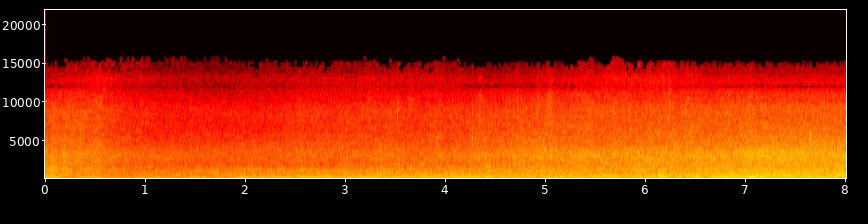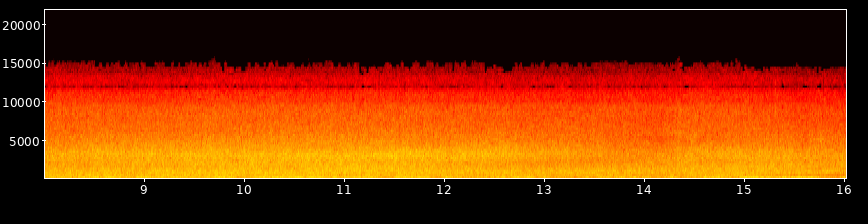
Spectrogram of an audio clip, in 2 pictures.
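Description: Small waves breaking and washing up a sandy shore, with wind buffeting the microphone. The wash grows louder about six seconds in.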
